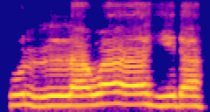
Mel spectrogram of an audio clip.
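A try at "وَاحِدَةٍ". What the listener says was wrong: Hidah atau haidah? Hak tipisnya ini lagi, makhrajnya tepatkan lagi ke tenggorokan tengah.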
